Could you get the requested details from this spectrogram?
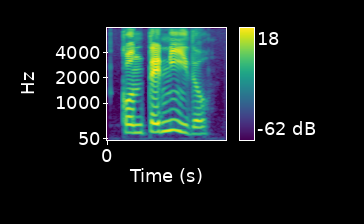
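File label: "contenido", Spanish, female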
